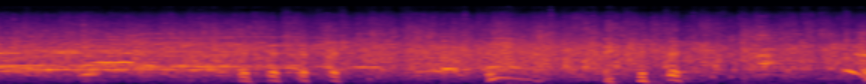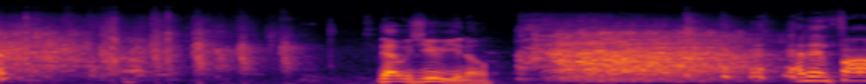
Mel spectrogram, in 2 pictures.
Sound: cheers and applause

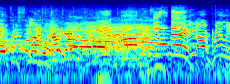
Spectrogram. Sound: yelling

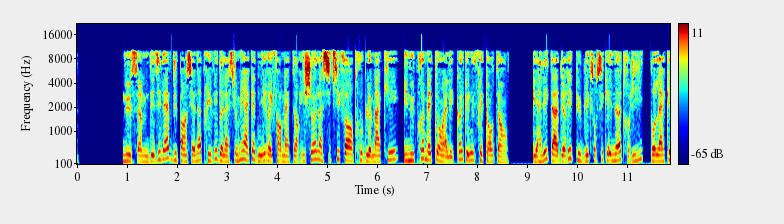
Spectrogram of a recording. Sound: speaking french

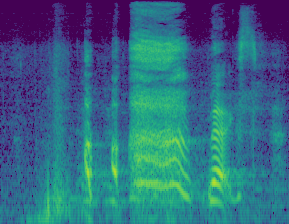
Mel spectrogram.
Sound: laughs

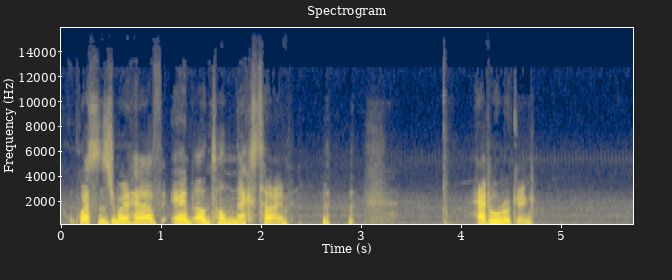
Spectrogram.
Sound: chuckles

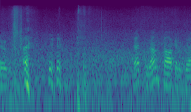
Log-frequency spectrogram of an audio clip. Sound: chuckling

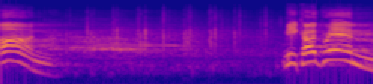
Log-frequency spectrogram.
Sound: audience cheering

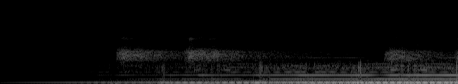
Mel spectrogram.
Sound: bird cawing

